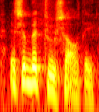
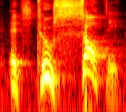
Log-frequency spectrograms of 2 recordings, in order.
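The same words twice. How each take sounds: First: Said in the usual way. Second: High, loud, slow mock yell; yelling at the chef. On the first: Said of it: "he said". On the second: Restaurant owner yelling at his chef over salty fish, mock yell. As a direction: bark it at the chef, higher and slower. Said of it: "he's yelling at the chef".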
